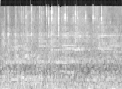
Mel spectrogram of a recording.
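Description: Busy city street crossing: many people talking at once over a steady low traffic rumble.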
